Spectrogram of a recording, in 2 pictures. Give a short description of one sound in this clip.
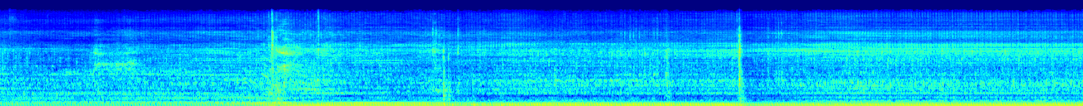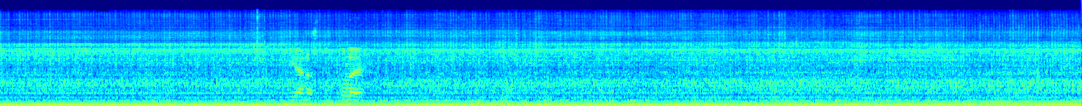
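A diesel engine rumbles steadily close by, growing louder early on.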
